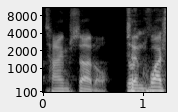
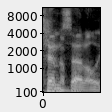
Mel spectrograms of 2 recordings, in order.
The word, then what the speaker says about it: Tim Settle: It's spelled time. Well, you spelled it wrong then because it should be Tim.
